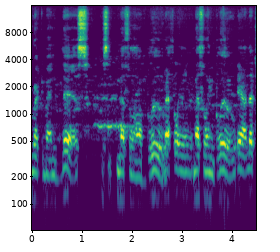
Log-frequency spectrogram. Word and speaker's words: methylene: upon uh was it methanol blue? Yeah. Do you take methanol blue? Yeah. Is that legit? I keep seeing stuff. That's not how you say it. What is the actual methane? Methylene. Methylene. Methylene.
